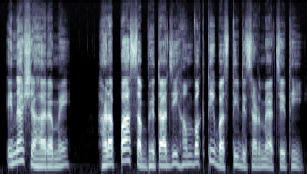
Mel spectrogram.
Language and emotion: Sindhi, neutral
